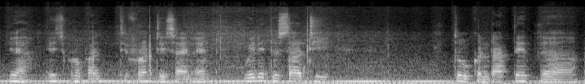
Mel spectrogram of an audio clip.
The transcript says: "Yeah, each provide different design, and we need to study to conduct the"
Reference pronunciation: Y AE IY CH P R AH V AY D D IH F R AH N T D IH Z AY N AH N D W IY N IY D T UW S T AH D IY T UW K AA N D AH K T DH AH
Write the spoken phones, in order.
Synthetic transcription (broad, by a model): Y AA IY S P R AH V AY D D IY F R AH N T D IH S AY N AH N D W IY N IY D T UW S T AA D IY T UW K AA N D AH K T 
